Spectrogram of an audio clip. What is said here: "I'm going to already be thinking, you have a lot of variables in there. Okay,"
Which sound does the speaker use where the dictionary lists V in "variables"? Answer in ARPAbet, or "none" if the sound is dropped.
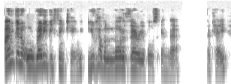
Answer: V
